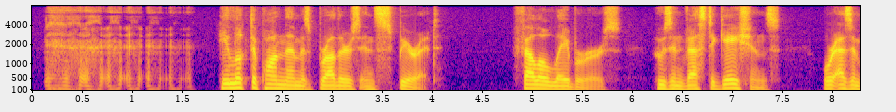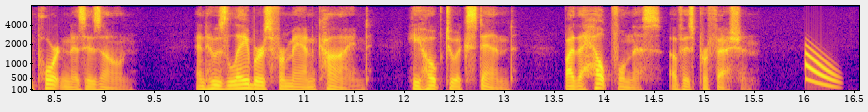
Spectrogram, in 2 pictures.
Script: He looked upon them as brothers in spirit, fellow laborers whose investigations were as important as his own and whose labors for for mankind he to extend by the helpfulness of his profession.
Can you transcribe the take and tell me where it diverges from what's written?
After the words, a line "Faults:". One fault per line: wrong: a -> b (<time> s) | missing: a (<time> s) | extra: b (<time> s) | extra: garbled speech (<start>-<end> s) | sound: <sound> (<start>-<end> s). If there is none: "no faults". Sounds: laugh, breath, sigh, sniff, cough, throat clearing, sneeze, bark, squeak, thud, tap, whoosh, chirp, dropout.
He looked upon them as brothers in spirit, fellow laborers whose investigations were as important as his own and whose labors for mankind he hoped to extend by the helpfulness of his profession.
Faults:
sound: laugh (0.1-1.7 s)
missing: for (10.8 s)
extra: hoped (12.2 s)
sound: chirp (16.0-16.4 s)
